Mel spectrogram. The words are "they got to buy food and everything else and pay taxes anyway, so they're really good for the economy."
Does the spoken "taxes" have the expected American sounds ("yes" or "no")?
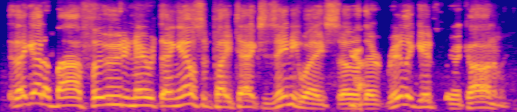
yes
